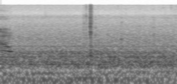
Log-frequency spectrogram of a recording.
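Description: Steady road and engine noise of a car, heard from inside the cabin while driving, with one brief click a little after a second in.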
